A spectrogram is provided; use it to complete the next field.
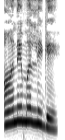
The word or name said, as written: ಆನೆಮಲ್ಲಿಗೆ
